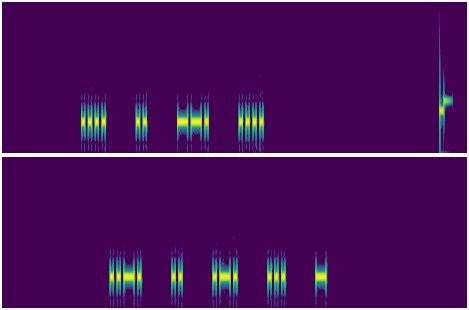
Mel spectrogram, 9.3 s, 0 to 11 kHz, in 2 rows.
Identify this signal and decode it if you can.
Morse code, heard as a keyed tone, about 34 wpm, spaced as for 20 wpm, 700 Hz. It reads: HIGH FIRST
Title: 3x Character Spacing - Top 300 Words - 35wpm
